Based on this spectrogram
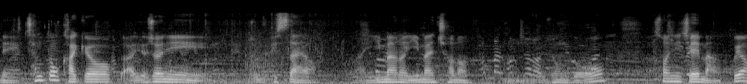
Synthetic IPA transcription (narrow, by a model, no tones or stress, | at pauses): ne̞t͡ɕʰamt͈oŋkʰaɡjʌk̚a̰jod͡ʑʌɲi | t͡ɕompis͈ajo | aimanʌnimant͡ɕʰʌnʌn | ɯɯdoŋdo | sʰʌɲit͡ɕe̞ɭma̰nk͈ʰujo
